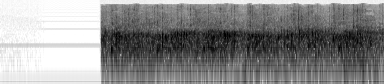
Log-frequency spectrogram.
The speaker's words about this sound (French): À leur arrivée, ils sont applaudis comme des héros.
